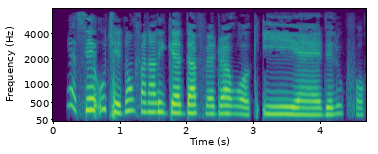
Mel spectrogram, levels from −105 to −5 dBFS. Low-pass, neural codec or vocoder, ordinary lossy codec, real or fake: 7.2 kHz; none; MP3, 32 kbps; real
